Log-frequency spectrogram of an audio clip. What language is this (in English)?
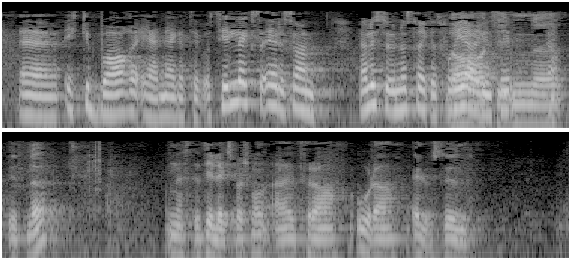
Norwegian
